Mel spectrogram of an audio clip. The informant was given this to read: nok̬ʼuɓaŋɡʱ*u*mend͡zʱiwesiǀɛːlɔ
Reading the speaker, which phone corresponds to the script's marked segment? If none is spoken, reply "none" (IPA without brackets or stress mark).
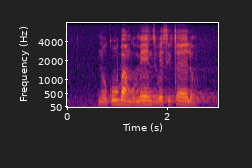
u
